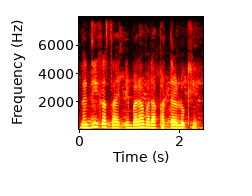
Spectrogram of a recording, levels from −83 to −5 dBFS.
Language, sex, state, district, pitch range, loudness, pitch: Hindi, female, Arunachal Pradesh, Papum Pare, 190-210 Hz, -15 LUFS, 195 Hz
